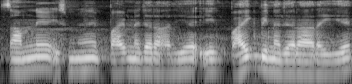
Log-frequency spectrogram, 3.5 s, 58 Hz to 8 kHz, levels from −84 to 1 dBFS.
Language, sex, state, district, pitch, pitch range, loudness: Hindi, male, Uttar Pradesh, Lucknow, 125 Hz, 115-130 Hz, -18 LUFS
